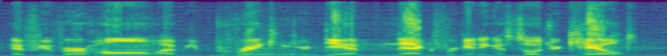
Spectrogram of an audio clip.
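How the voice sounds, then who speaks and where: A man's voice: low-pitched, animated, fast, noisy background. A man playing a blunt, commanding, hard-nosed military general in an audio drama. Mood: angry, stern.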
